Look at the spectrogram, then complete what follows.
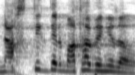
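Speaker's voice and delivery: normal talking voice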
